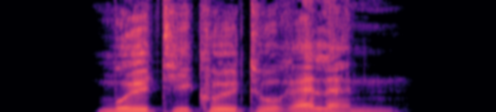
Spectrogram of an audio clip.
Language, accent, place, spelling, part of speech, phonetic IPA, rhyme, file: German, Germany, Berlin, multikulturellen, adjective, [mʊltikʊltuˈʁɛlən], -ɛlən, De-multikulturellen.ogg
- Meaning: inflection of multikulturell: 1. strong genitive masculine/neuter singular 2. weak/mixed genitive/dative all-gender singular 3. strong/weak/mixed accusative masculine singular 4. strong dative plural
